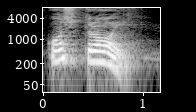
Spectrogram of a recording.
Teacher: Aqui no encontro vocálico, eu vou ter uma vogal pronunciada com mais força e depois dela, então, vai vir uma semivogal. Vogal mais forte por mais fraco, então eu vou ter a ordem decrescente.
